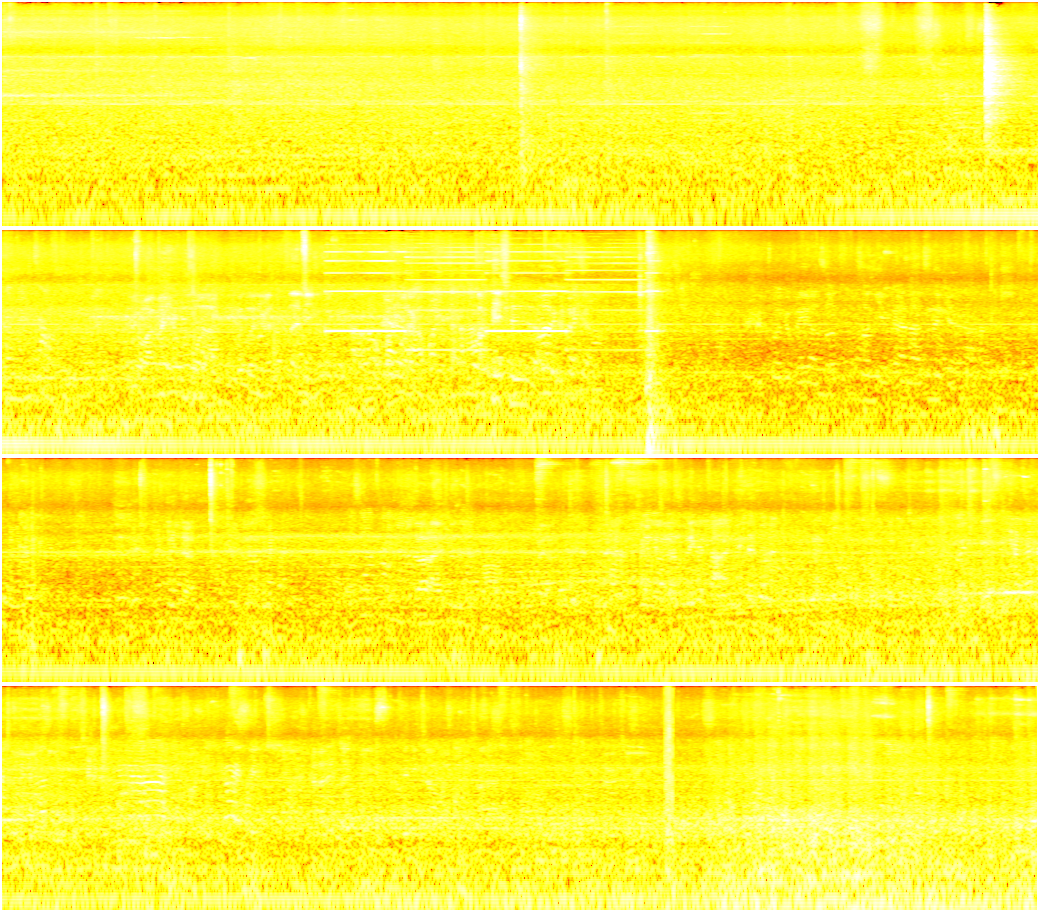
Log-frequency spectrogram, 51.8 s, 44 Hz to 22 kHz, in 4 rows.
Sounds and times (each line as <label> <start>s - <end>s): Train stops 0.0s - 22.6s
